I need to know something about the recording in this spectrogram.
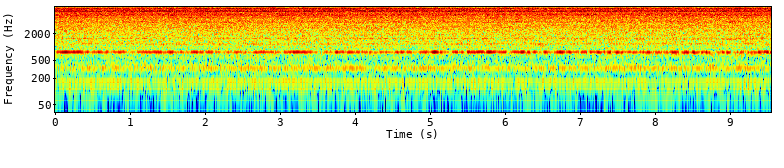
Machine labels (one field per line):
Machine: fan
